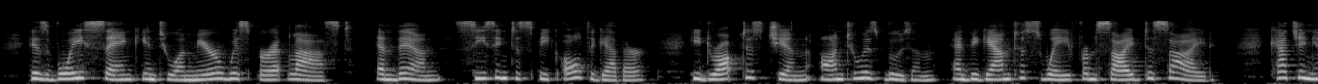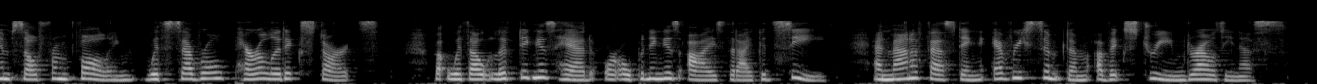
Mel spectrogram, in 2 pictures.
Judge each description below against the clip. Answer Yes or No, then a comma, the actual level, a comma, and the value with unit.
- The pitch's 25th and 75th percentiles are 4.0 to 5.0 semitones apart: No, average, 3.5 semitones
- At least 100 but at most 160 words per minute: Yes, slow, 135 wpm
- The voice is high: Yes, high, 235 Hz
